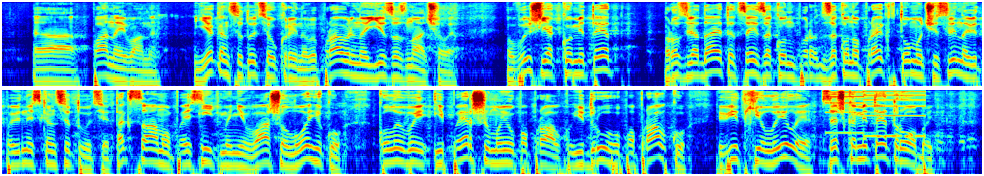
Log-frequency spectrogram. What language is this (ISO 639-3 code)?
ukr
